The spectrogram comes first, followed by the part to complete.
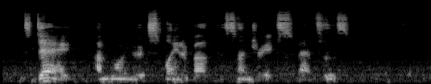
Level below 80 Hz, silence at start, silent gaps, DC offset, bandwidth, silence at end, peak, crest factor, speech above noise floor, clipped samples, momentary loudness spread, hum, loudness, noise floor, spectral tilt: -68 dBFS; 0.25 s; none; under 0.1%; 13.5 kHz; 0.2 s; -4 dBFS; 22 dB; 29 dB; under 0.1%; 10 LU; none; -25 LUFS; -54 dBFS; -2.5 dB/octave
